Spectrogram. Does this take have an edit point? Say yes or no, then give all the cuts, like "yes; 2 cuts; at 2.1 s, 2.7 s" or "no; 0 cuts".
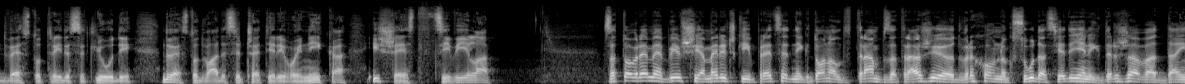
no; 0 cuts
